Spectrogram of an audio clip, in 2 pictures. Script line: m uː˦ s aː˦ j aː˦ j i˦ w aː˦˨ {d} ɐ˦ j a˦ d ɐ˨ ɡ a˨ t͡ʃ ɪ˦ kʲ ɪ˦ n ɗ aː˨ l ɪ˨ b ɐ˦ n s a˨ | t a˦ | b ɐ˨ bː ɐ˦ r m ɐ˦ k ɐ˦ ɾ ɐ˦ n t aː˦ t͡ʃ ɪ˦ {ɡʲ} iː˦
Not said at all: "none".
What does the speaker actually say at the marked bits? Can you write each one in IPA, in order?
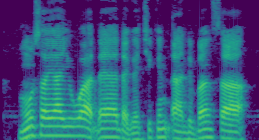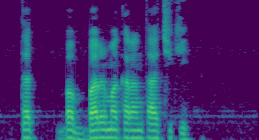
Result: ɗ, kʲ

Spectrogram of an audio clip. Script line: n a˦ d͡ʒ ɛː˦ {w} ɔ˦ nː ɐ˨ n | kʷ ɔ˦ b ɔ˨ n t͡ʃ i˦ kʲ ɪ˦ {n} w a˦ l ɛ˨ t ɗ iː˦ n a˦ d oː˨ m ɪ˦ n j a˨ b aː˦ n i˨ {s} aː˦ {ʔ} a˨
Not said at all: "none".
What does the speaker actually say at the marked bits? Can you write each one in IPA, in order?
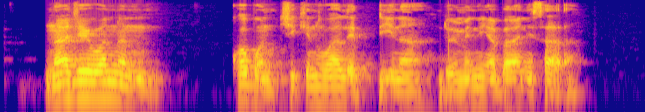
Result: w, n, s, ʔ

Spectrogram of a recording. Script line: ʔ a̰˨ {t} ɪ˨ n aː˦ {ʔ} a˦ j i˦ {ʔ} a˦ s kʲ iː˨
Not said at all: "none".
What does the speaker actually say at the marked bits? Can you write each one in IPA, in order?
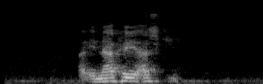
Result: ʔ, k, ʔ

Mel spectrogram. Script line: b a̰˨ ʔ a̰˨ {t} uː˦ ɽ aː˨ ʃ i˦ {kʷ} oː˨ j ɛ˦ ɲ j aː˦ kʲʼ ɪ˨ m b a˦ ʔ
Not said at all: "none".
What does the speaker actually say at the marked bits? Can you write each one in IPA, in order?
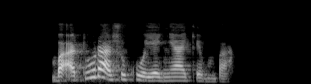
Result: t, kʷ

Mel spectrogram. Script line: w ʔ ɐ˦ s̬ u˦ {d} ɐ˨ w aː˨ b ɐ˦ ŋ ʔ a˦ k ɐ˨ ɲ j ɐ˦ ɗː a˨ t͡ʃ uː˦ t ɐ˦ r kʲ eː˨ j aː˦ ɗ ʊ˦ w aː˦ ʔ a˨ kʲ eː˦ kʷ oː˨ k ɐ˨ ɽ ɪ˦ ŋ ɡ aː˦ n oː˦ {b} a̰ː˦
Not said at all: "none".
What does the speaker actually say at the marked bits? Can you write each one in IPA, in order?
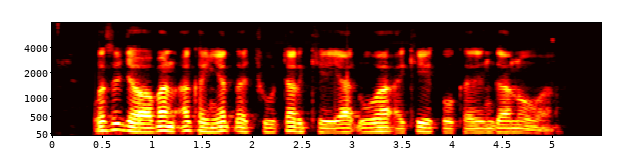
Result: d͡ʒ, w

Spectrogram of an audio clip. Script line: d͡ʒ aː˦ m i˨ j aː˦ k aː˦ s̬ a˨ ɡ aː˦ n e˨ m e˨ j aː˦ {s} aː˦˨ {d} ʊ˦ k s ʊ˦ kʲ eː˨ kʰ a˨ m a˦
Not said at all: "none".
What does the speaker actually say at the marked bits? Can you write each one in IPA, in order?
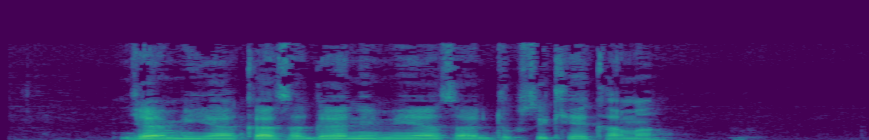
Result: s, d

